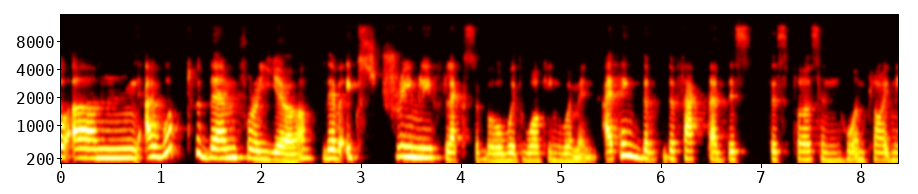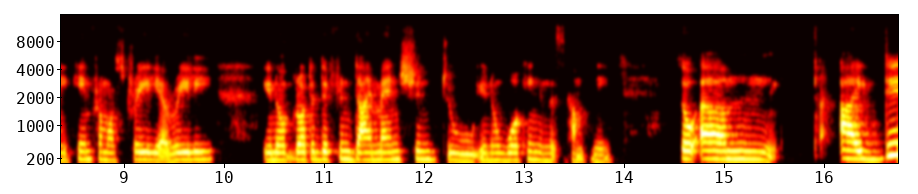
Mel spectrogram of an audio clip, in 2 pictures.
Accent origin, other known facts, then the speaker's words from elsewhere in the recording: India; moved away as an adult; now in Bordeaux, France; I come from India. I've lived most of my life in India, took a plunge of faith and moved to Bordeaux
